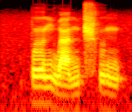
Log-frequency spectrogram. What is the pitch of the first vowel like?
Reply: high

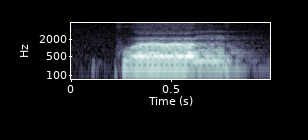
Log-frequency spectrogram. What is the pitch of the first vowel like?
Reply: high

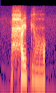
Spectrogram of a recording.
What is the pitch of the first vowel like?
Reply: high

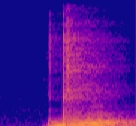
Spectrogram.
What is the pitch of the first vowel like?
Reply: falling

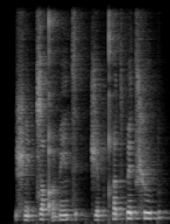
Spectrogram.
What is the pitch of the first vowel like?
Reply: low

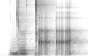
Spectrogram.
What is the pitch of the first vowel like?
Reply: low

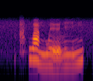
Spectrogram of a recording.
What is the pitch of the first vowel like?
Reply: falling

